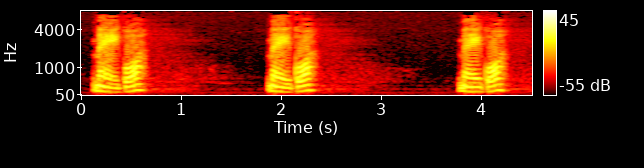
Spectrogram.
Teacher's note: Notice that 国 takes the neutral tone in a country name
